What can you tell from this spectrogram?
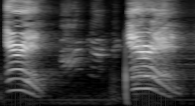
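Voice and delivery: loud, high shout for Aaron; Erkenbacher yelling. Acted. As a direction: bellow across the house for backup. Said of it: "Erkenbacher calling back".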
